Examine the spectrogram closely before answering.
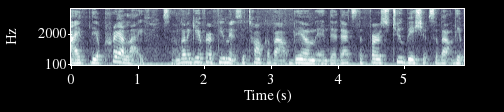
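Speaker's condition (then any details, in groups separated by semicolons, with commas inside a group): No condition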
